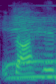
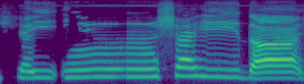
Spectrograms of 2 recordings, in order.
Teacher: नून को आपने हाइड करना है, इख्फा करना है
